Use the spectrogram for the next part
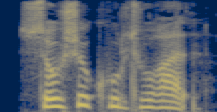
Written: sociokulturel

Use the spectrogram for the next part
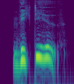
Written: vigtighed

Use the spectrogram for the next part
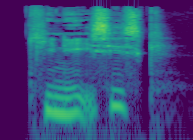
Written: kinesisk

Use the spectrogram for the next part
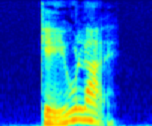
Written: gaveleg

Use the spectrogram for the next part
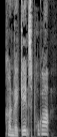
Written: konvergensprogram

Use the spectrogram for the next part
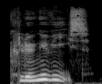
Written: klyngevis

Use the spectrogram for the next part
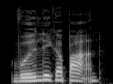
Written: vådliggerbarn

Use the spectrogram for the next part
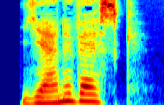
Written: hjernevask

